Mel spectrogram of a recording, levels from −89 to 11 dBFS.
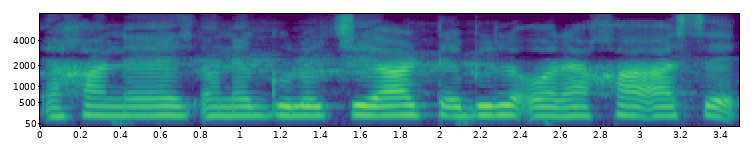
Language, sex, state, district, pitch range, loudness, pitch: Bengali, female, Assam, Hailakandi, 200-210 Hz, -16 LUFS, 205 Hz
